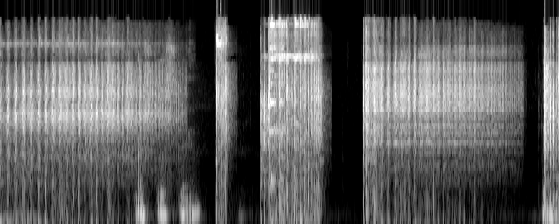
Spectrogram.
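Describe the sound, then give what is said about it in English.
Coins are tossed into a jar in several loud bursts of dense metallic clinking and jingling, separated by short silent gaps, with no voices. “Throw a couple of coins in the CAT scan.”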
